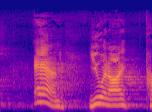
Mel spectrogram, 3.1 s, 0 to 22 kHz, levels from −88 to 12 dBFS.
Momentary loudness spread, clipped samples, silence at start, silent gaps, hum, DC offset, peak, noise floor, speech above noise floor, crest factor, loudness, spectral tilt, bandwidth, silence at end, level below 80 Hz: 17 LU; under 0.1%; 0.65 s; none; none; under 0.1%; 0 dBFS; -49 dBFS; 32 dB; 20 dB; -16 LUFS; -4 dB/octave; 16 kHz; 0 s; -74 dBFS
